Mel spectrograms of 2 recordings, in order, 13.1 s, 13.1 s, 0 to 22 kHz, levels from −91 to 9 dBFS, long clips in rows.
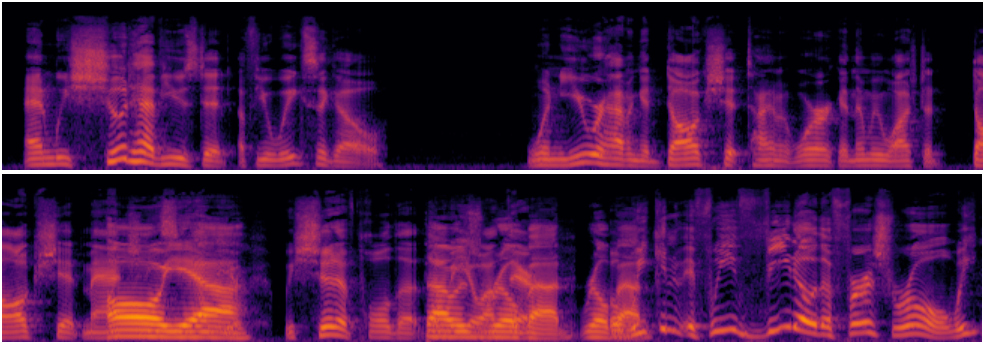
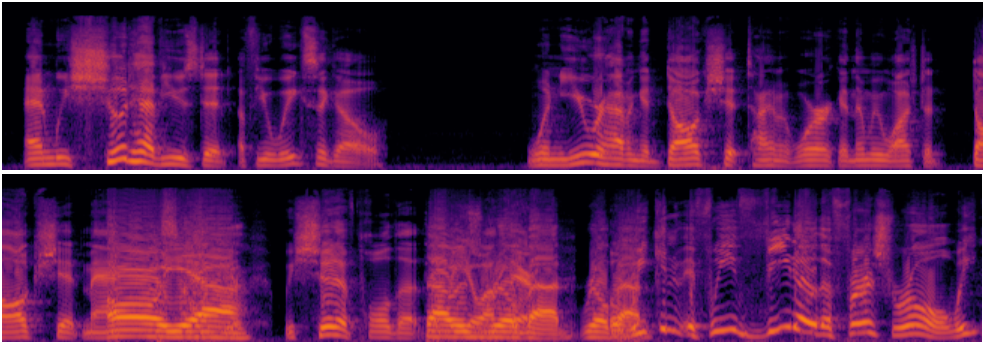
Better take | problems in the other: first | distortion; heavy; 7% of the sound clipped

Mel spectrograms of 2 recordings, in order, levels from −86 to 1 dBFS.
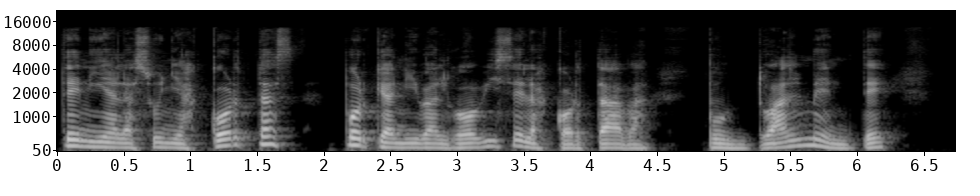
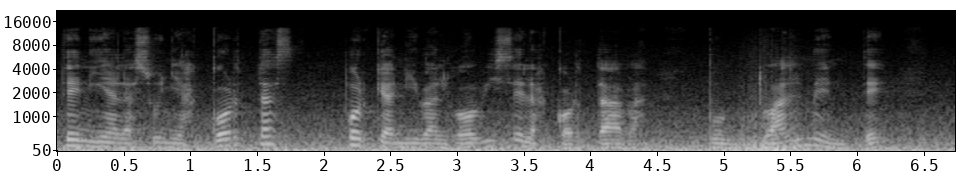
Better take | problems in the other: first | wind noise on the microphone; occasional gusts; 10 dB below the speech

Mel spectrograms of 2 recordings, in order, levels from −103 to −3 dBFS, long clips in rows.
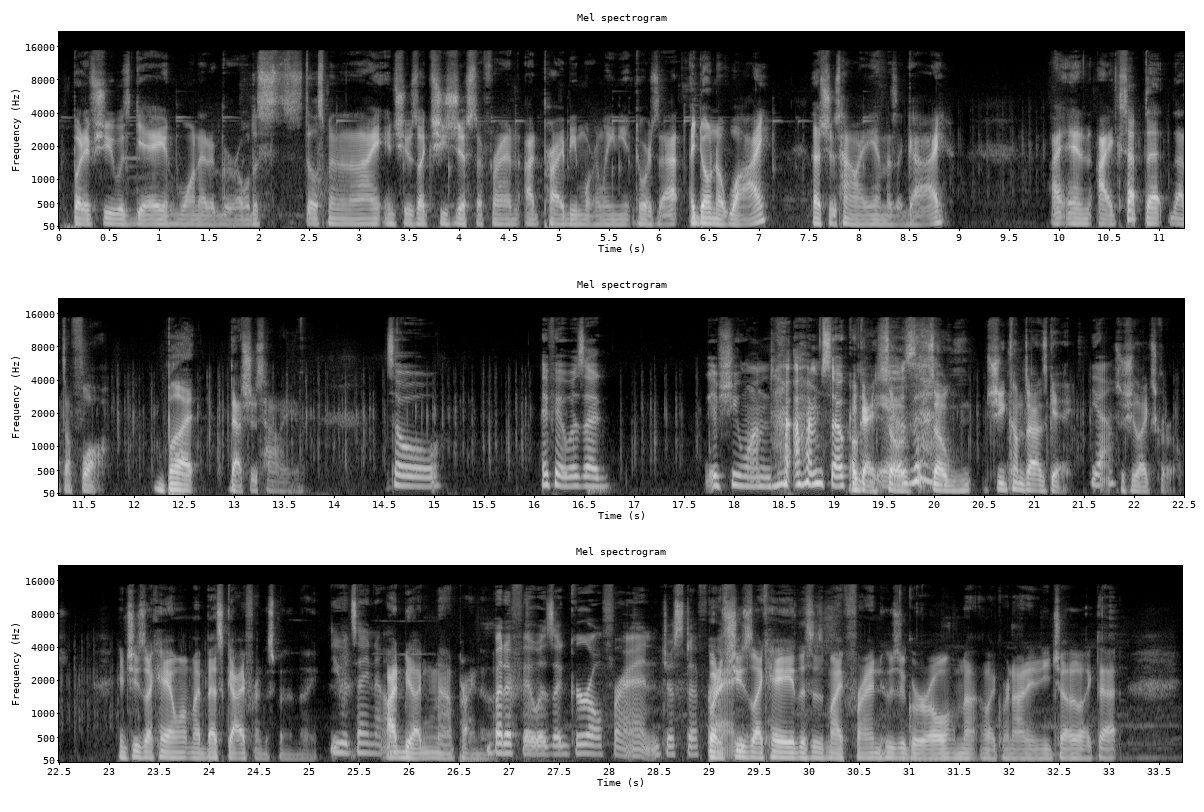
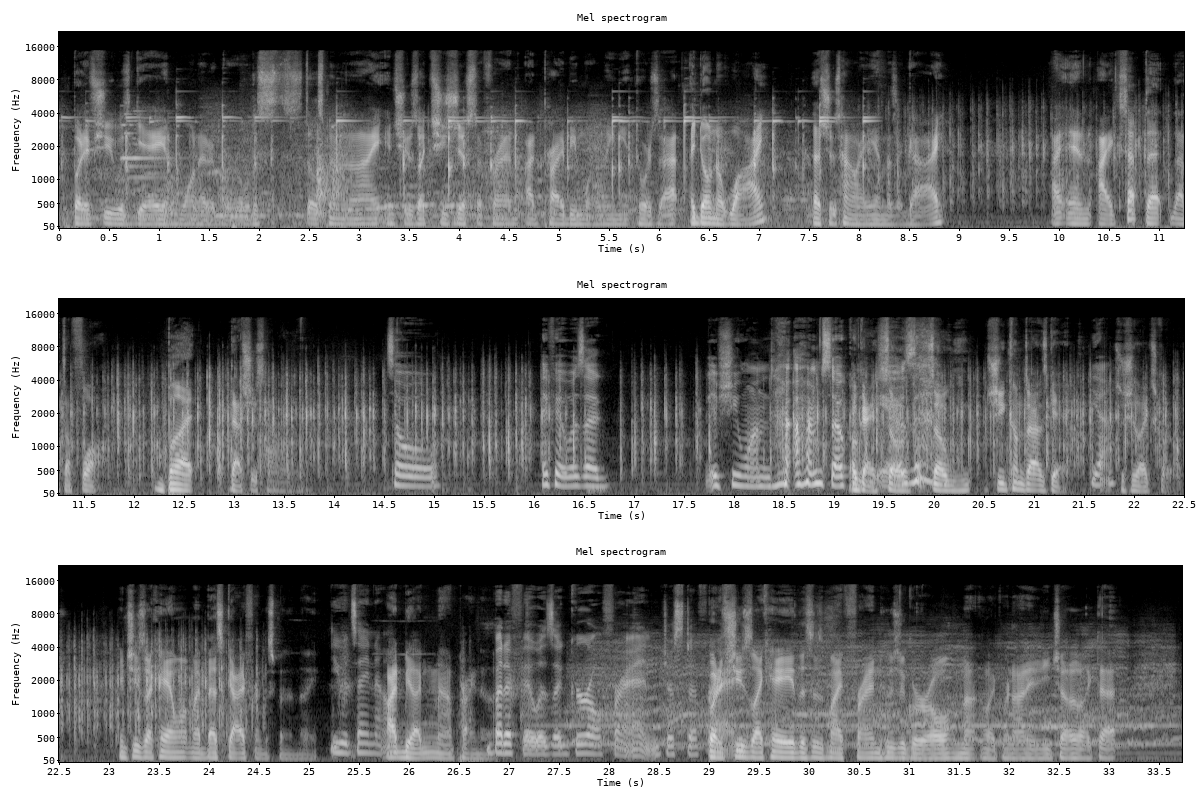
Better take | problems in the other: first | household noises; loud; throughout; 7 dB below the speech; faint in the first

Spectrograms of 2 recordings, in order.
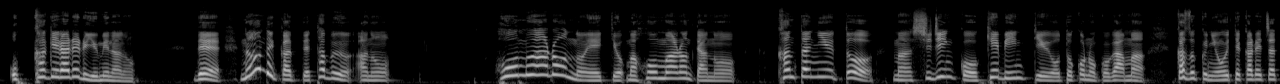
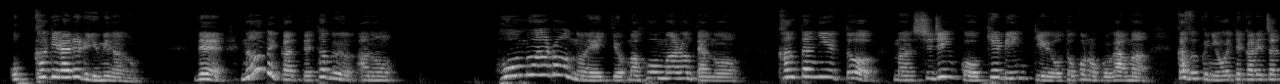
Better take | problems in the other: first | off-mic speech; far // room echo; very slight; dies away in 0.2 s

